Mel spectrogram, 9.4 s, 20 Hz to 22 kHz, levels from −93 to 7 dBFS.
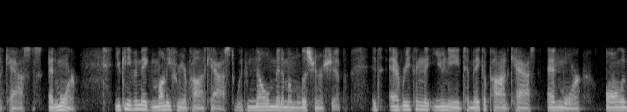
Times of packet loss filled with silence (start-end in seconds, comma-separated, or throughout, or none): none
